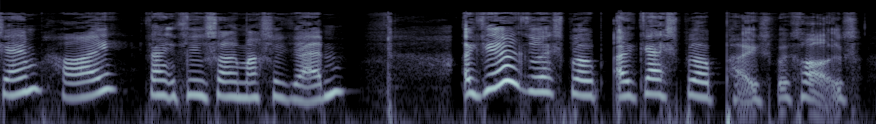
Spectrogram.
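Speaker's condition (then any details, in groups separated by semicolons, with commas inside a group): Tongue cancer; chemotherapy, no spread beyond lymph nodes, windpipe clear on x-ray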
